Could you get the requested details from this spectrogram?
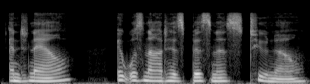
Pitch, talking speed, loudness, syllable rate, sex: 160 Hz, 175 wpm, -17 LUFS, 4.4 syllables/s, female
